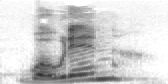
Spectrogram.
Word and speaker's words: Woden: you would actually pronounce it Woden. W sound. So Woden is Wednesday. It is Woden's day.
